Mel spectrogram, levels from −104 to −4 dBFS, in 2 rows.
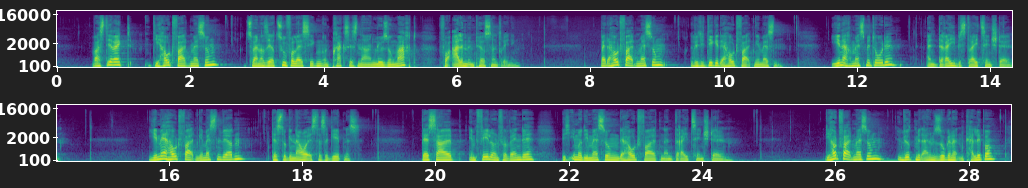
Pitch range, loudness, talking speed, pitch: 115-160 Hz, -19 LUFS, 135 wpm, 130 Hz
